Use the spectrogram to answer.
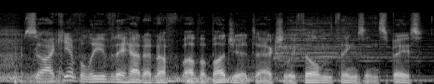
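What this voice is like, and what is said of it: Usual voice. Nothing is said of it.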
